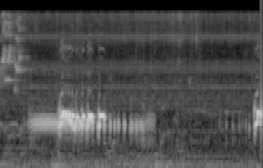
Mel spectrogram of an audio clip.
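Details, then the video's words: Local zebra dove singing steadily, with a loud booming voice said to draw answers from other birds: one rapid stuttering phrase of bubbling coo notes, level then trailing into softer pulses, with a new phrase starting at the end. "suara perkutut lokal gacor_dentuman suaranya bikin yg lain nyaut"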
